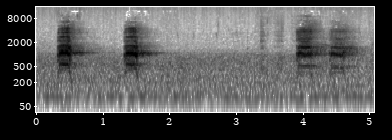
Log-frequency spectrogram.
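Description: bird, raven calling

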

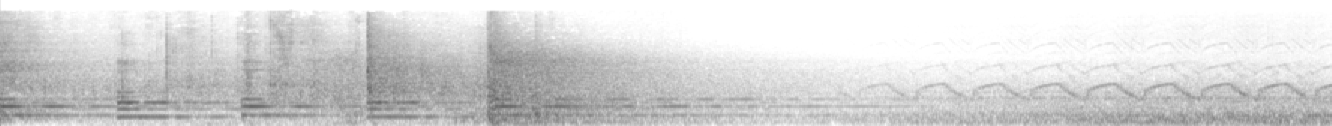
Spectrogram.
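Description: vehicle, ambulance siren

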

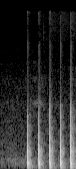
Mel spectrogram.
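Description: impact, knocking on a door

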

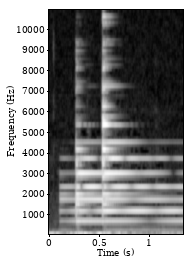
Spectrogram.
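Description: signal or alarm, timer bell ringing

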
